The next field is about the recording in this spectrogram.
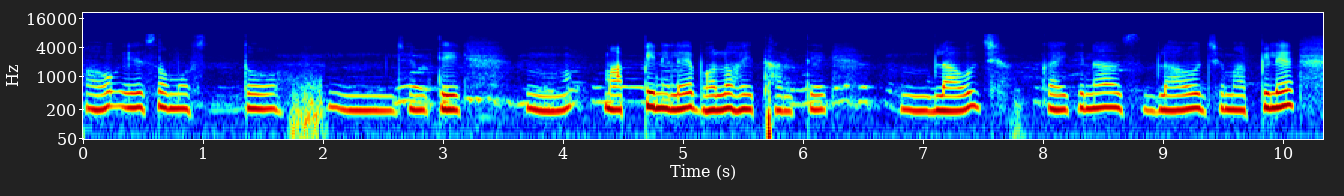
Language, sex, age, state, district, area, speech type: Odia, female, 30-45, Odisha, Malkangiri, urban, spontaneous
